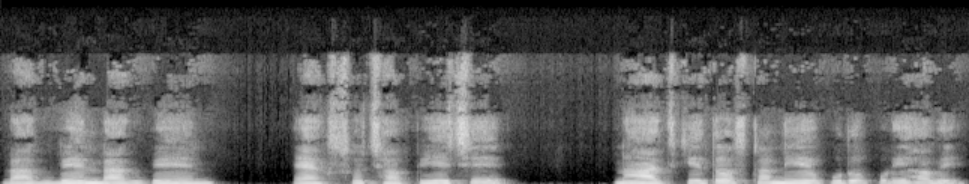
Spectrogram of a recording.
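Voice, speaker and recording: A smooth, sweet-talking man who keeps asking his neighbour for money, voiced by a woman narrating an audio story. His voice is clear and crisp, his manner apologetic yet practised. The delivery stays slow and mellow. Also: medium pitch, fairly even intonation, lightly acted. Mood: wheedling. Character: smooth-talking male tenant, always borrowing. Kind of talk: read as quoted dialogue in an audio story.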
